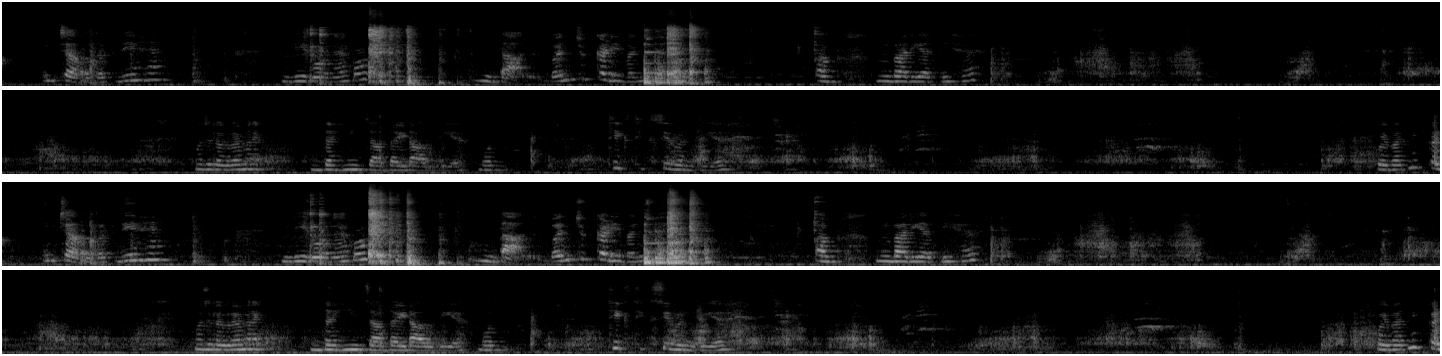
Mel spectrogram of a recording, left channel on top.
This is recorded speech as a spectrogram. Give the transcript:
चावल रख दिए हैं भिगोने को। दाल बन चुकी, कढ़ी बन चुकी। अब बारी आती है मुझे लग रहा है मैंने दही ज़्यादा ही डाल दी है, बहुत थिक थिक सी बन रही है। कोई बात नहीं,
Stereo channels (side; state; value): left; quieter; 6.4 dB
